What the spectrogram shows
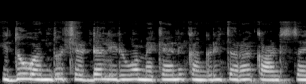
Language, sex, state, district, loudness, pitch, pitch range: Kannada, male, Karnataka, Bangalore, -11 LUFS, 220 Hz, 215-230 Hz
